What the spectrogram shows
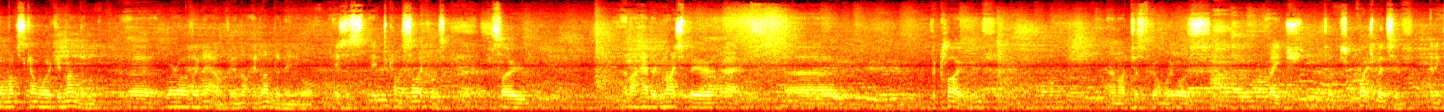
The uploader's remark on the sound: This episode was recorded in a working restaurant ahead of a busy service, so please bare with the background noise.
